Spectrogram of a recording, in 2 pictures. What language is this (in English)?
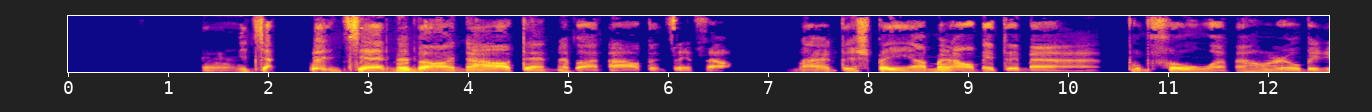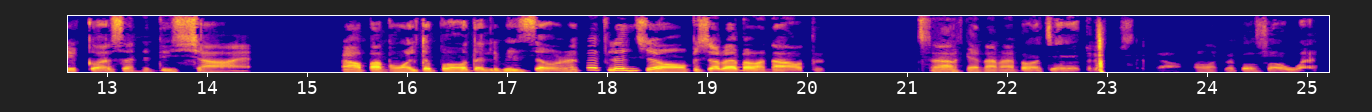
Gheg Albanian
